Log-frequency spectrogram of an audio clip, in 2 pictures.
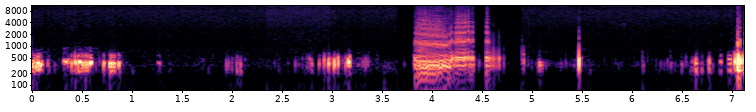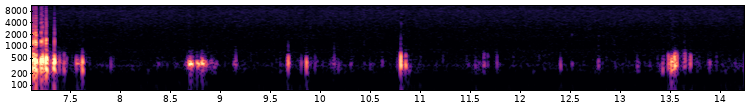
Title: stomach growling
